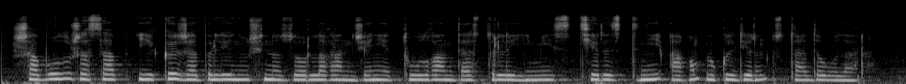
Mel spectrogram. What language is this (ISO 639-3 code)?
kaz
